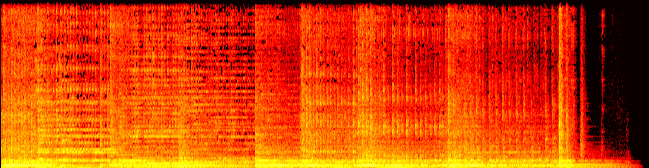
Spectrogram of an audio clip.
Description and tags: This sound is of an extended technique for classical guitar called
Rythmical Vibration R.V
